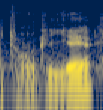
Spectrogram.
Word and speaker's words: Torrens-Glières: Ça s'écrit Torrens-Glières, mais ça se prononce Torrent-Glières.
